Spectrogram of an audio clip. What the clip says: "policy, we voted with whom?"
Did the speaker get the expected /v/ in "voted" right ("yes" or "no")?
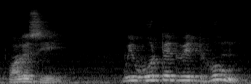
no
